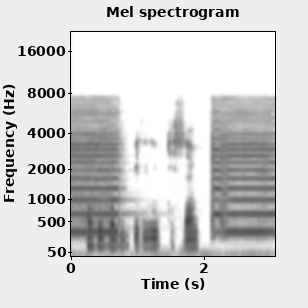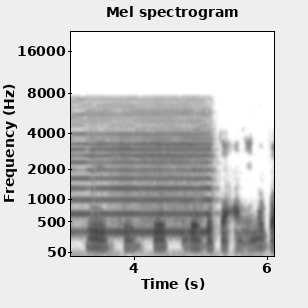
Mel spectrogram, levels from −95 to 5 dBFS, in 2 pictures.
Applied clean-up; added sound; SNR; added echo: none; Bowed string instrument; 0 dB; none.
